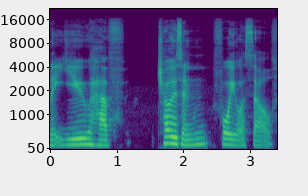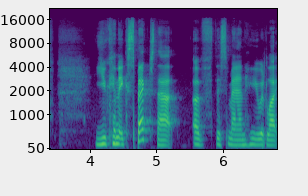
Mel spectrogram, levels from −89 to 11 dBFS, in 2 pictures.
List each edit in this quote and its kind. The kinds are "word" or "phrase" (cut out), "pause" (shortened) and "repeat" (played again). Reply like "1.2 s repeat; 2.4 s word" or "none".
none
